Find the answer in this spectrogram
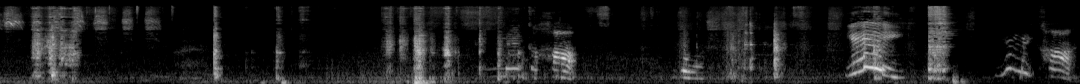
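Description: A toddler's voice making short wordless sounds, with several knocks and clinks of a small metal toy pot and utensils, the sharpest about four seconds in.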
